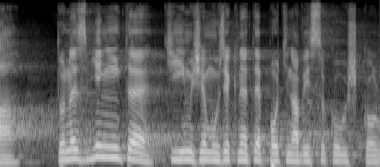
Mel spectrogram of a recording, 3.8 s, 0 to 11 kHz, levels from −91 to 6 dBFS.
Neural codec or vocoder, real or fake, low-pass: none; real; 9.9 kHz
